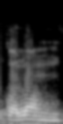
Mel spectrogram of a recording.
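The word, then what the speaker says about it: Colón: do with the cristobal colon family colon is is how you say it in spanish and i would appreciate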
